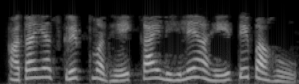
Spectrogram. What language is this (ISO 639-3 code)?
mar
